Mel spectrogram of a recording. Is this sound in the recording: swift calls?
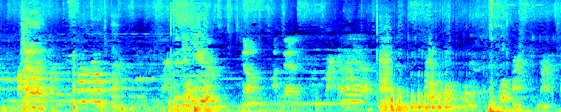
no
